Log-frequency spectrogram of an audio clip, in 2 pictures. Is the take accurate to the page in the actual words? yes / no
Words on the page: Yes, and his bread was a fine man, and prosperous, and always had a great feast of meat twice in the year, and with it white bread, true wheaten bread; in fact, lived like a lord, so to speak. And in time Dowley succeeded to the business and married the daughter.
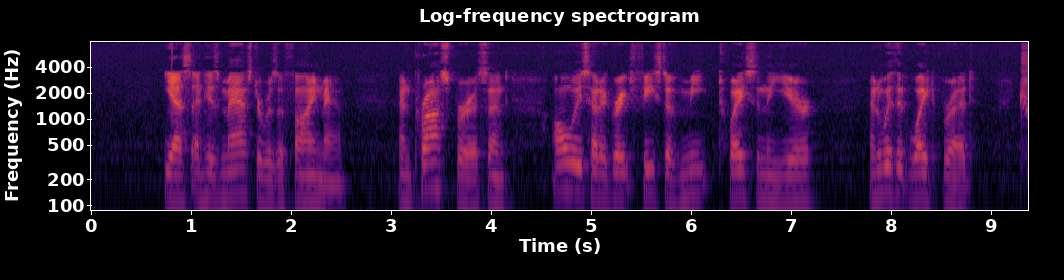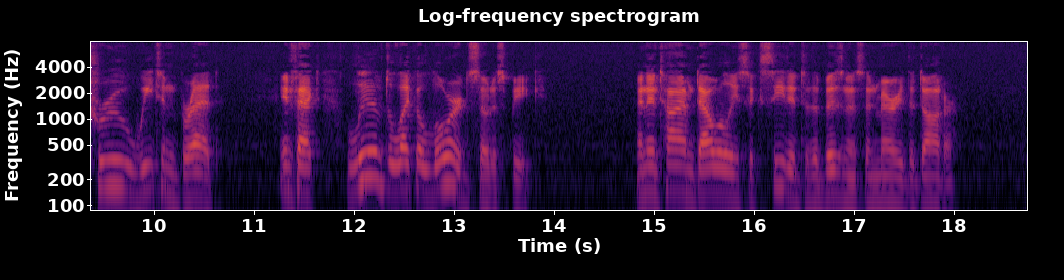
no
